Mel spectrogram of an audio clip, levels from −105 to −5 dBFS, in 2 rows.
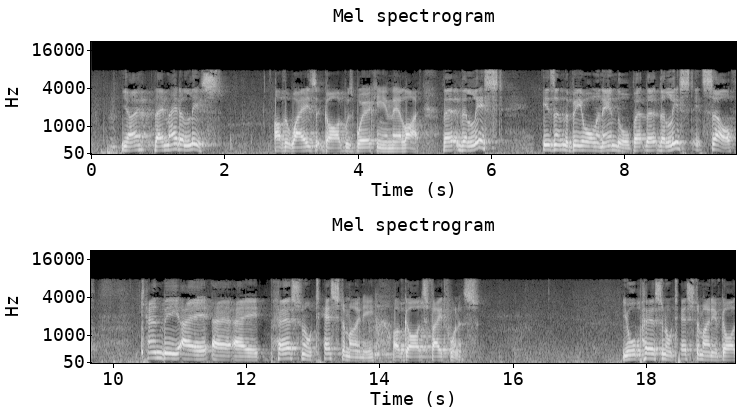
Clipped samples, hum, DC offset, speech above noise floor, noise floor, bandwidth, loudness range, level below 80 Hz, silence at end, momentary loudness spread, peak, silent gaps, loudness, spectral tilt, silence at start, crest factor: under 0.1%; none; under 0.1%; 25 dB; -44 dBFS; 8 kHz; 4 LU; -46 dBFS; 0 s; 8 LU; -6 dBFS; none; -20 LUFS; -3.5 dB/octave; 0 s; 16 dB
